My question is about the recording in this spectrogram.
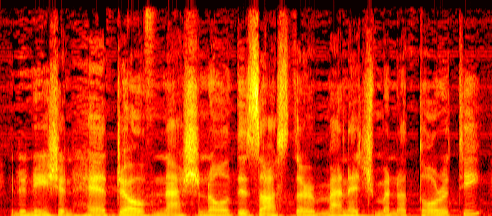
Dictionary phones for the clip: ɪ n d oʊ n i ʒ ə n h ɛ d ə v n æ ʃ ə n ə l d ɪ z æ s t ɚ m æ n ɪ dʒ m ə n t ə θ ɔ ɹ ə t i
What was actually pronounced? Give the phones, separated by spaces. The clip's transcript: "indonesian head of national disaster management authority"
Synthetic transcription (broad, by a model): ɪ n d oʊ n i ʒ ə n h ɛ d ə v n æ ʃ ə n ə l d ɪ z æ s t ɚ m æ n ɪ dʒ m ə n t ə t ɔ ɹ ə t i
